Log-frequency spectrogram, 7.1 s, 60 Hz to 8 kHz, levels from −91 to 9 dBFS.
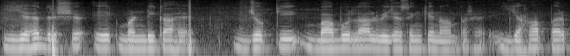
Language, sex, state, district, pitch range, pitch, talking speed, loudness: Hindi, male, Rajasthan, Jaipur, 120-130 Hz, 120 Hz, 145 wpm, -21 LUFS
